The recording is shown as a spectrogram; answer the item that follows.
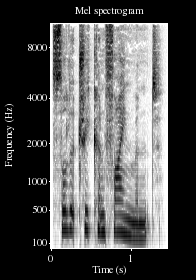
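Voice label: "solitary confinement", English, British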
